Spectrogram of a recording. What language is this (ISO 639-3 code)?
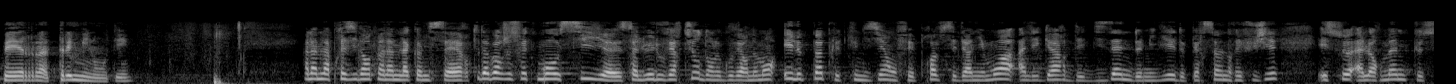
fra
